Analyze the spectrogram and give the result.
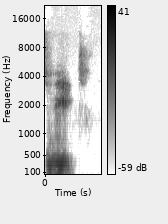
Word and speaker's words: Vite: As I understand it from Evan, it's Vite.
